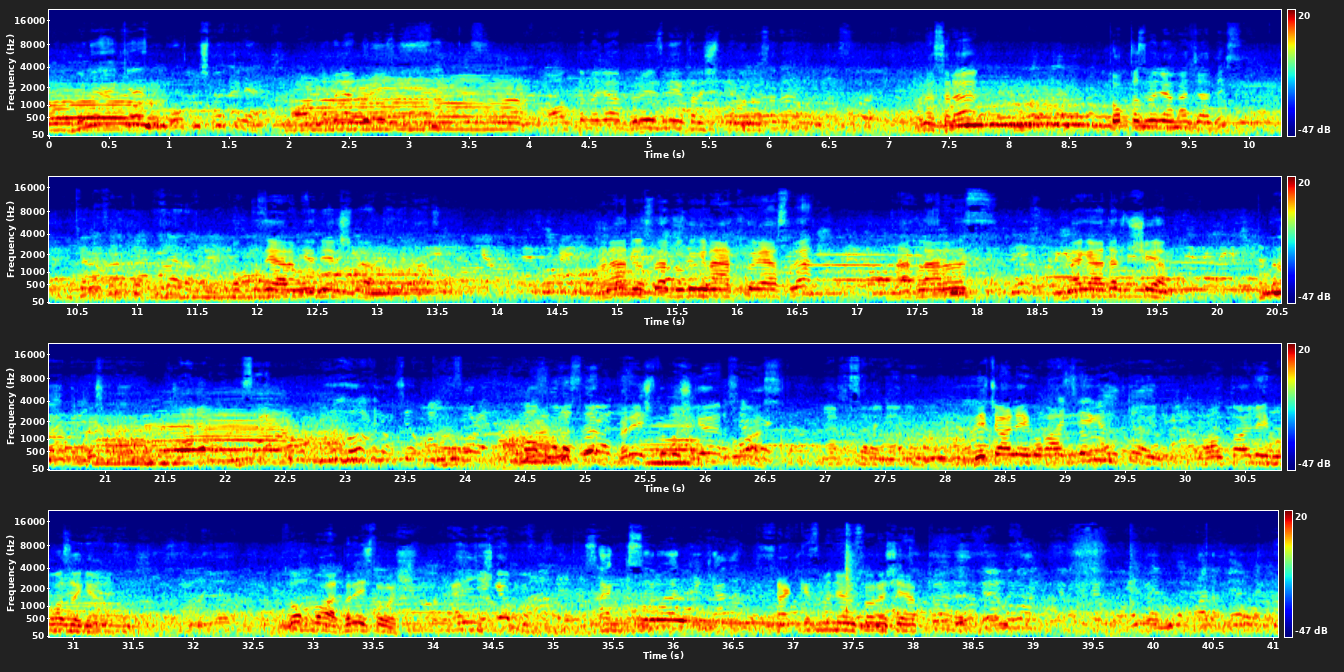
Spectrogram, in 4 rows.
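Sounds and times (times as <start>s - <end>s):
cow mooing: 0.0s - 1.0s, 2.0s - 4.2s, 7.4s - 13.8s, 14.4s - 23.2s, 23.8s - 26.2s, 27.4s - 28.5s
crowd talking: 0.0s - 41.0s.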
